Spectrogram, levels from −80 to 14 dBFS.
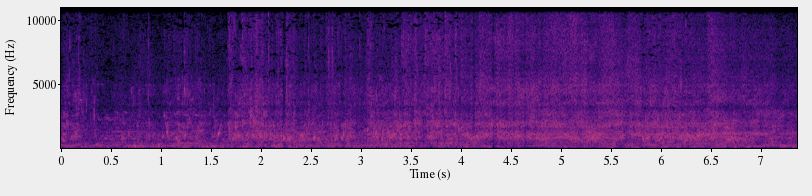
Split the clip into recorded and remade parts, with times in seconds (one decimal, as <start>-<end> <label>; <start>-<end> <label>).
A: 0.0-4.0 recorded; 4.0-5.8 remade; 5.8-6.3 recorded; 6.3-7.4 remade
